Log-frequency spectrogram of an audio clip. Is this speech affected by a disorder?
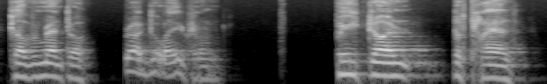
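Yes: cerebral palsy.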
